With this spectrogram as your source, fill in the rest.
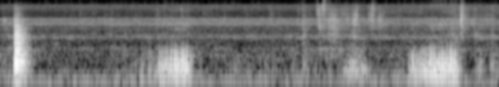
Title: Cat snoring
